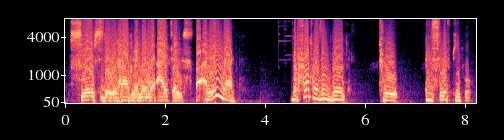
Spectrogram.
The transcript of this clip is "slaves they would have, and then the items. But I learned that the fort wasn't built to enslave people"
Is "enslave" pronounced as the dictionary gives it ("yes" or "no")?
no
